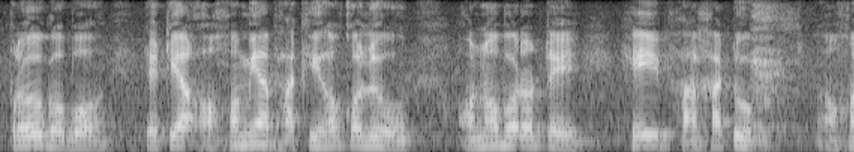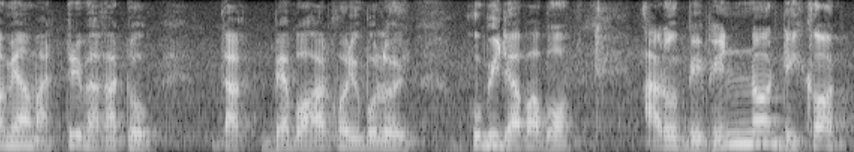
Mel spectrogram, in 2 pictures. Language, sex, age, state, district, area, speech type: Assamese, male, 60+, Assam, Nalbari, rural, spontaneous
